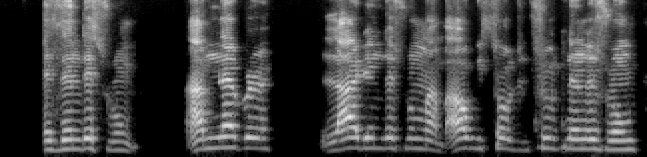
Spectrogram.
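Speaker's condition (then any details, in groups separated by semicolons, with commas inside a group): Cerebral palsy; mild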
